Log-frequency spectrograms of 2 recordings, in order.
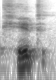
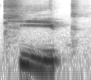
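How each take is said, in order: First: The vowel is short, as in kit. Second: The vowel is long, like in keet. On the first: "the word kit" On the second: "most Irish people they tend to drag the I like quite long"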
